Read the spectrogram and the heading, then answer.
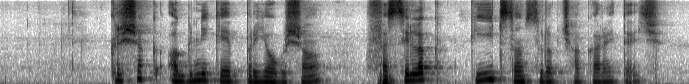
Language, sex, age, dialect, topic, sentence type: Maithili, male, 25-30, Southern/Standard, agriculture, statement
